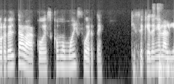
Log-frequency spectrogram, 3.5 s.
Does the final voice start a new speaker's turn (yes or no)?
no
